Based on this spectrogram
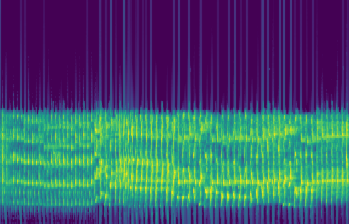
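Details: Long ngekek trilling of a lovebird, used to stir up other lovebirds: a continuous, dense, high rattling trill of very fast repeated notes. It grows louder and harsher midway and keeps going without a break.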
